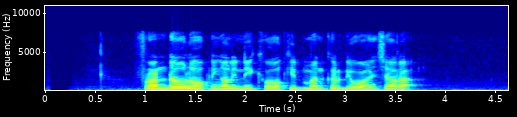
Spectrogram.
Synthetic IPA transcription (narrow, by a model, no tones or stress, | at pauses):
fɾandaulaɦɔk̚niŋalinikʰɔlkid̚mankɨrdiwawaɲt͡ʃaɾa̰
